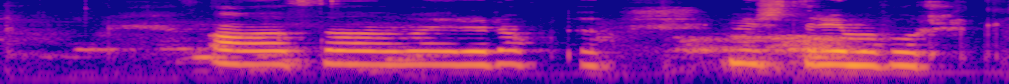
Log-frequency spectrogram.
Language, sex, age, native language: Icelandic, male, 11, Icelandic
